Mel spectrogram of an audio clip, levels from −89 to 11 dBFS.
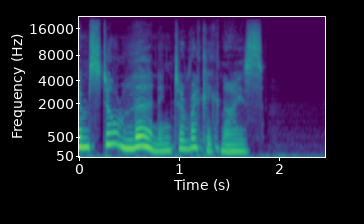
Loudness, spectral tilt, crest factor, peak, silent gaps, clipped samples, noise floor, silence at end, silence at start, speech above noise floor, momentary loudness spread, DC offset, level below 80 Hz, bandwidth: -21 LUFS; -5.5 dB/octave; 16 dB; -6 dBFS; none; under 0.1%; -51 dBFS; 0.65 s; 0 s; 31 dB; 12 LU; under 0.1%; -50 dBFS; 20 kHz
